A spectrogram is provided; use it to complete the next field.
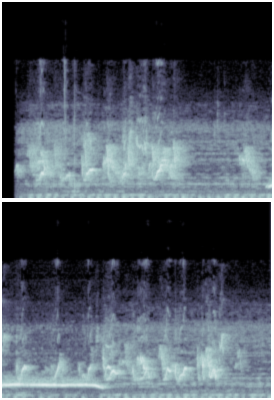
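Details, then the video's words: Prinia giving the ngriwik call, played as a lure to attract prinias: rapid, high, scratchy chirps tumbling over one another, broken near the middle by a steady flat whistle lasting about a second, over a low, fast, regular throbbing pulse. "pancingan suara burung prnjak ngriwik"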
